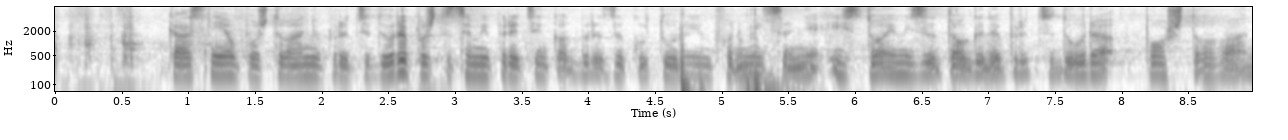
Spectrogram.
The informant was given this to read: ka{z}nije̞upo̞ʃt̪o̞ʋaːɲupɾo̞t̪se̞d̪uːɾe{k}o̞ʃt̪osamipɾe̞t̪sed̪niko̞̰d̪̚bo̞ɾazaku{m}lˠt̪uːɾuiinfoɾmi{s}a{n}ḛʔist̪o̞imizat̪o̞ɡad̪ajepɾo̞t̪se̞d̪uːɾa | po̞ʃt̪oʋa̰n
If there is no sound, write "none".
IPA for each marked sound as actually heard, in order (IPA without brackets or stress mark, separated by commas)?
s, p, none, s, ɲ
